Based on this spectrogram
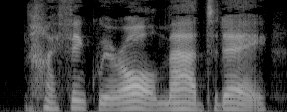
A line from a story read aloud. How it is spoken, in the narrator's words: said I, affecting to laugh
